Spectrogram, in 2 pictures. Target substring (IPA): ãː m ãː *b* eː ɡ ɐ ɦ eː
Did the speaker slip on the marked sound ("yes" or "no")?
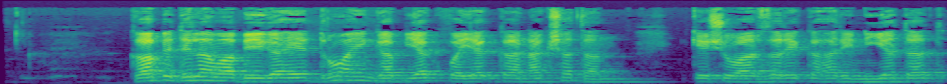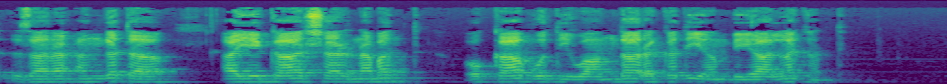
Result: no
